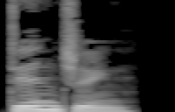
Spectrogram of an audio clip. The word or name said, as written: dingeing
